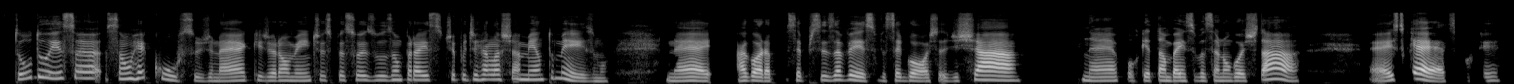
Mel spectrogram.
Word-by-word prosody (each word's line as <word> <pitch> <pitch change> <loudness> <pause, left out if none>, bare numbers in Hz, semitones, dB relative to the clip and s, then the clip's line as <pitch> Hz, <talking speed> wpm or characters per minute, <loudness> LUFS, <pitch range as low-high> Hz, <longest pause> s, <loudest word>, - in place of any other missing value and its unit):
Tudo 310 +6 -4
isso 280 +2 -2
é 285 -1 -1
são 255 0 -3
recursos, 230 - -6
né, 165 +3 +1
que 190 0 -12
geralmente 180 +2 -4
as 195 - -8
pessoas 205 -1 -6
usam 200 +2 -6
pra 210 -1 0
esse 205 - -6
tipo 225 -1 -9
de 225 - -6
relaxamento 225 +2 -3
mesmo, 155 - -3 0.5
né. 165 0 +2 0.3
Agora, 175 -2 +2
você 190 - -6
precisa 195 +3 -3
ver 205 -4 +1
se 165 - -4
você 165 +2 -5
gosta 160 -2 -2
de 165 +2 -11
chá, 200 -1 +8 0.6
né, 175 -2 -2
porque, 170 - -6
também, 170 -1 +1
se 165 +1 -6
você 175 0 -6
não 170 0 -4
gostar, 175 +3 +3 0.7
eh, - - 0
esquece, 175 - +4
porque 175 +1 -14
185 Hz, 145 wpm, -23 LUFS, 170-220 Hz, 0.7 s, chá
